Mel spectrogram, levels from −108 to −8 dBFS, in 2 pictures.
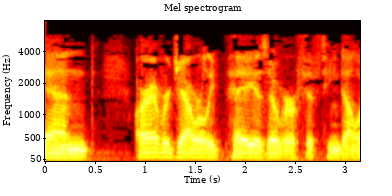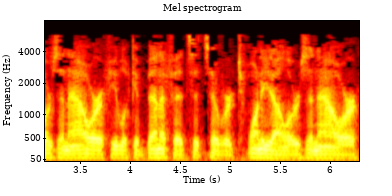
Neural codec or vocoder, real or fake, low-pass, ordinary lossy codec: none; real; 7.2 kHz; MP3, 24 kbps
